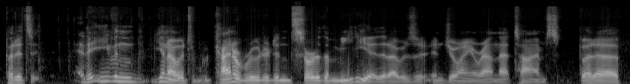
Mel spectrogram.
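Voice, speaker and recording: A man's voice: mid-range voice, moderate pace, fairly bright tone, no room sound. A man in his thirties talking casually as an interview guest in a rambling, wry, self-deprecating way. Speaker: guest, audio series co-creator and musician.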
